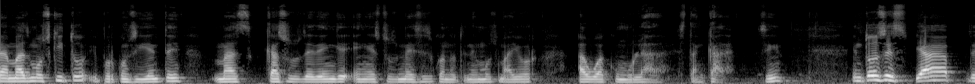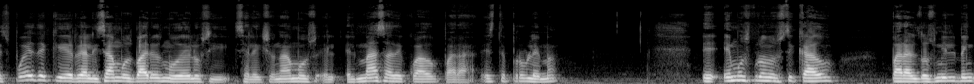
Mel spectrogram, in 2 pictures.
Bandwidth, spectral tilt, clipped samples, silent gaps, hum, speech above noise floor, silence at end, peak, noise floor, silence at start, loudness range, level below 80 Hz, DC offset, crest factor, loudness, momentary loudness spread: 18 kHz; -8 dB/octave; under 0.1%; none; none; 29 dB; 0 s; 0 dBFS; -43 dBFS; 0 s; 8 LU; -44 dBFS; under 0.1%; 14 dB; -14 LUFS; 12 LU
